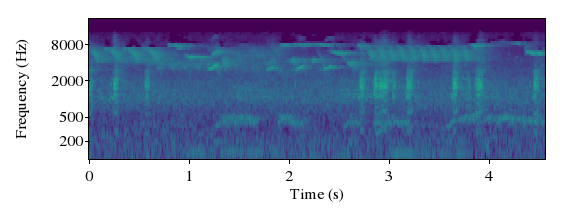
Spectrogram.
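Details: A grown common moorhen chick from the first clutch begs to its parent, which now has new chicks, with short, thin, high peeps repeated irregularly, mixed with low soft clucking notes.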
